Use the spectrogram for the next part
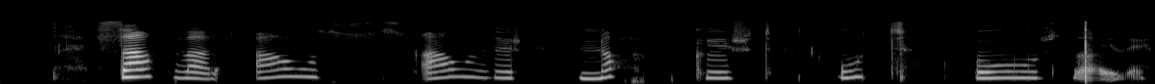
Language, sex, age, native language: Icelandic, female, 8, Icelandic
